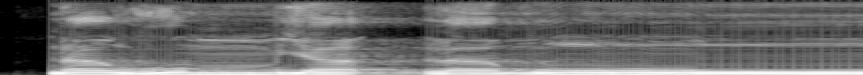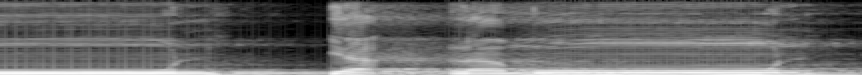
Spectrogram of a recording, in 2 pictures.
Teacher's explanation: mim sukun bertemu ya Idhar syafawi mim sukun dibaca jelas tanpa mendengung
